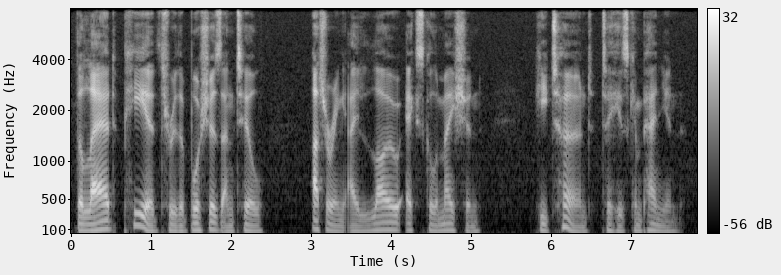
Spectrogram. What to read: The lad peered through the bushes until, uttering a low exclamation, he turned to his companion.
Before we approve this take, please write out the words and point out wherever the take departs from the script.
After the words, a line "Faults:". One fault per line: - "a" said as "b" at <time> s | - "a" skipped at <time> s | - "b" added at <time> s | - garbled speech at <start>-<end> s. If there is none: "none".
The lad peered through the bushes until, uttering a low exclamation, he turned to his companion.
Faults:
none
